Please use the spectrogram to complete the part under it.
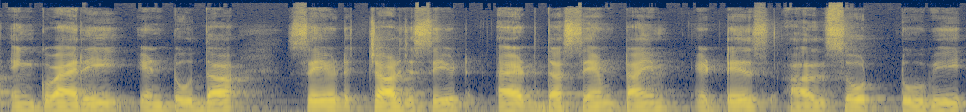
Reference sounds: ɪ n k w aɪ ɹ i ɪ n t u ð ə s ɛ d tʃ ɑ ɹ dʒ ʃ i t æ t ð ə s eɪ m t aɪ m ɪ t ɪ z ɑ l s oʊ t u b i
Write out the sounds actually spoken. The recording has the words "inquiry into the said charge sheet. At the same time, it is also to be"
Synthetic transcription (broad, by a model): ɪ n k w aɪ ɹ i ɪ n t u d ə s ɛ d tʃ ɑ ɹ dʒ s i t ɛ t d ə s eɪ m t aɪ m ɪ t ɪ z ɑ l s oʊ t u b i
